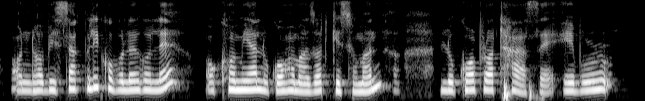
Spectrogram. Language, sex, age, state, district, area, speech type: Assamese, female, 45-60, Assam, Charaideo, urban, spontaneous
